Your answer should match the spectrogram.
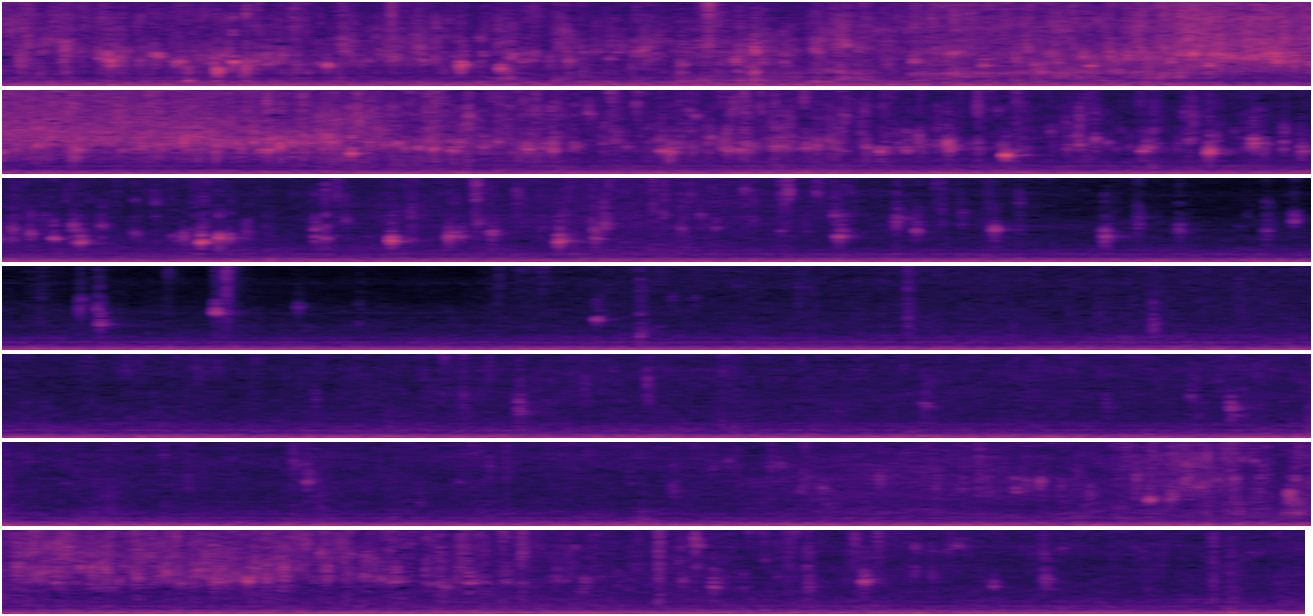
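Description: A tortilla frying in shallow oil in a small pan, the oil sizzling with small crackles, swelling a few seconds in and again near the end.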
